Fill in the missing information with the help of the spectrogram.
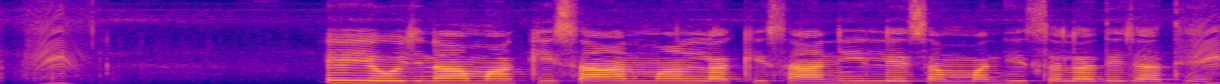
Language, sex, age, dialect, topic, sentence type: Chhattisgarhi, female, 18-24, Eastern, agriculture, statement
